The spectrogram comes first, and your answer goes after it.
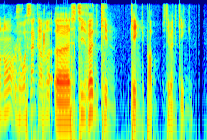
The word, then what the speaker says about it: Stephen: Ça se dit Steven.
